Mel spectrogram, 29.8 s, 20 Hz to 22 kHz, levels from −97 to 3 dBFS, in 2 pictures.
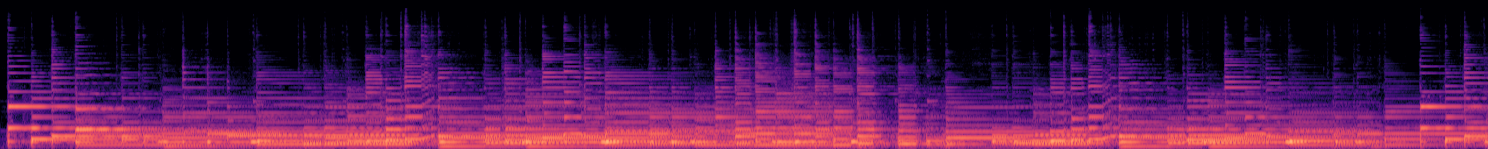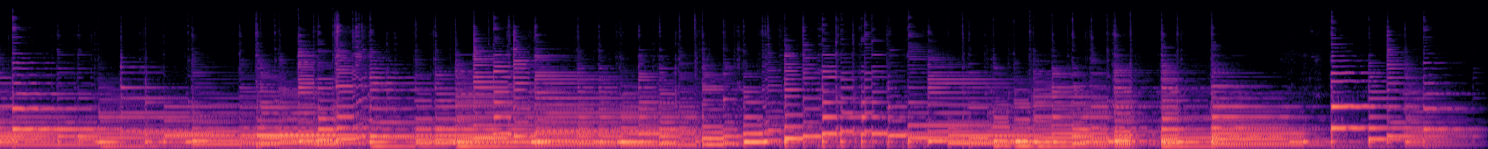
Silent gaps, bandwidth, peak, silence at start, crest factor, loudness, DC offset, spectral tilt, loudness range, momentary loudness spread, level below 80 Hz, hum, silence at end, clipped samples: none; 9 kHz; -10 dBFS; 0.05 s; 16 dB; -28 LUFS; under 0.1%; -9 dB/octave; 3 LU; 7 LU; -60 dBFS; none; 0.1 s; under 0.1%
